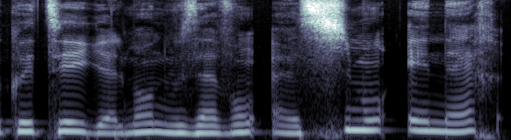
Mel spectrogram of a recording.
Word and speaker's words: Henner: À nos côtés également, nous avons Simon Henner. Je ne t'ai pas demandé si ton nom se prononce bien comme ça ou si c'est Henner. C'est parfait, ça se prononce c'est comme ça.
